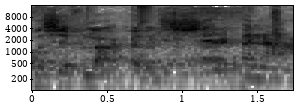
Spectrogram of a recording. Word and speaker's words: chiffonade: Chiffonade. All right? Am I saying it right? Yes, you're right. Chiffonade.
